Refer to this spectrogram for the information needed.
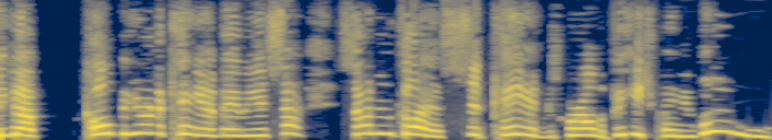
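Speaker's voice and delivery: very high, cartoonish, goofy hype-man voice. You act out how Jimmy Hart always pimped his beach hut, in a Jimmy Hart impression. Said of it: "And he's like".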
